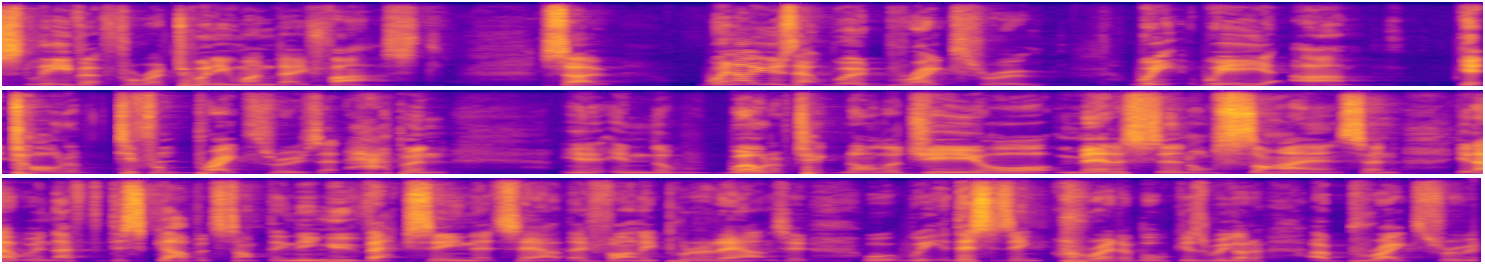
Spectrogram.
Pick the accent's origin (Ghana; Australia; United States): Australia; Adelaide, South Australia; moved away; It really is my home church, and I grew up in Adelaide, loved the place, trying to convince my family to come back.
